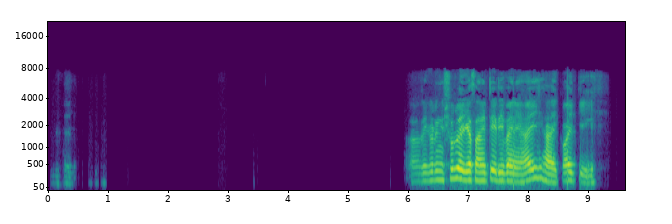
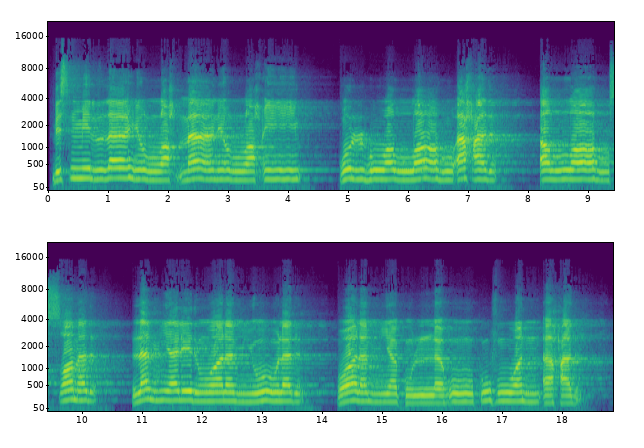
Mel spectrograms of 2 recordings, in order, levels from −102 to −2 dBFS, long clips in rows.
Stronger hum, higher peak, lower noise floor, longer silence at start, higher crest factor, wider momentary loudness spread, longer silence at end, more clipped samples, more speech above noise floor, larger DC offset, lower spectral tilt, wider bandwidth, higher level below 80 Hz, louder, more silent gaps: neither; about the same, -2 dBFS vs 0 dBFS; first, -50 dBFS vs -45 dBFS; first, 0.3 s vs 0.05 s; about the same, 20 dB vs 18 dB; first, 17 LU vs 10 LU; first, 0.5 s vs 0.2 s; neither; about the same, 31 dB vs 28 dB; neither; first, -6 dB/octave vs -4.5 dB/octave; second, 8 kHz vs 11.5 kHz; second, -62 dBFS vs -54 dBFS; about the same, -19 LUFS vs -17 LUFS; first, 0.59-0.67 s, 0.98-2.82 s, 2.98-5.93 s vs none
